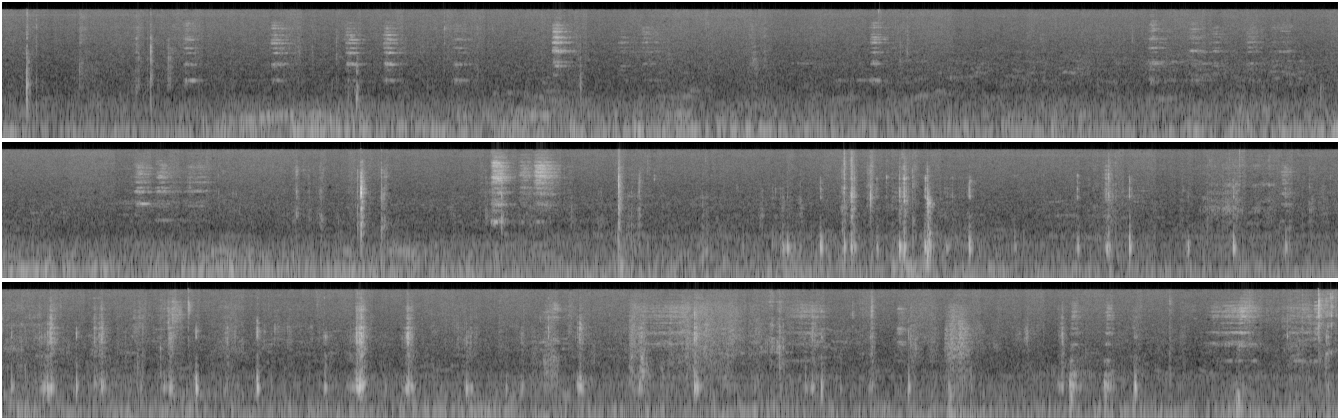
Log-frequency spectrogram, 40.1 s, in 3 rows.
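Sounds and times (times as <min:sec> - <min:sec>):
low steady hum: 0:00.0 - 0:40.0
biting and chewing cupcake: 0:18.2 - 0:40.0.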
